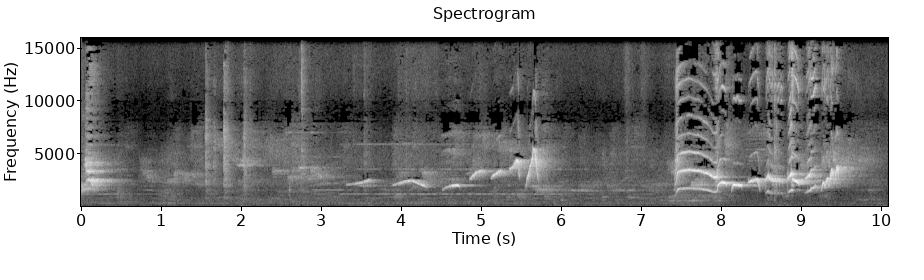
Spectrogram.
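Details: Caged white-rumped shama exercising in a flight cage gives a lively song: spaced, slurred whistles rising in pitch, then a loud burst of rich, tumbling warbled notes near the end.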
